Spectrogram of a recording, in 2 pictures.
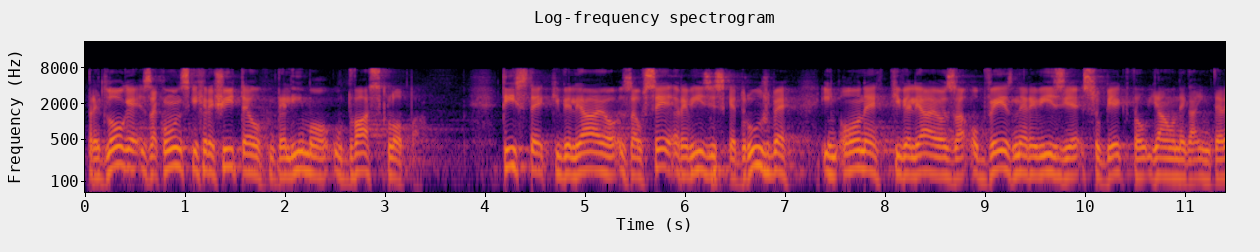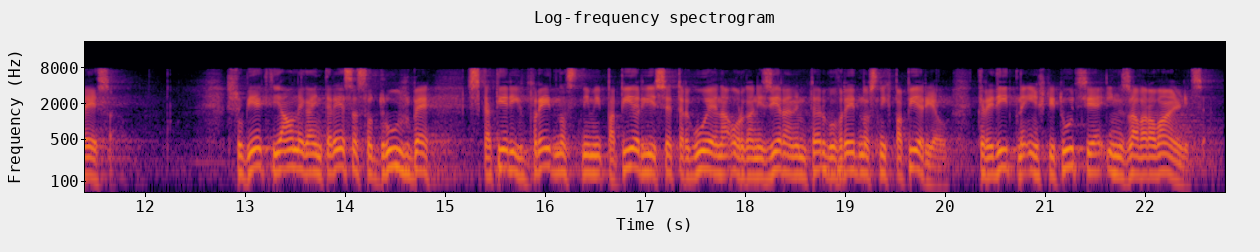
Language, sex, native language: Slovenian, male, Slovenian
